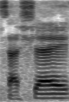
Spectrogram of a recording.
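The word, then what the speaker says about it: Saché: had been left behind sachet and yeah a apologies for the pronunciations but the accents are on the ease at the end so I believe that's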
